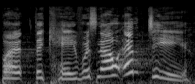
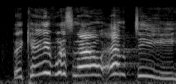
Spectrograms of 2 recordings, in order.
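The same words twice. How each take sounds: First: Mildly surprised, louder storytelling; surprised narration. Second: High, loud burst of surprise; astonished narration. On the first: Storyteller reveals the empty cave, mild surprise. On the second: Storyteller prompting surprised faces from children, astonished. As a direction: repeat the reveal in big astonishment. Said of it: "Let me see some surprised faces". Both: A narrator's reading.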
